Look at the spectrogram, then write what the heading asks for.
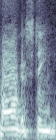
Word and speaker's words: Augustine: I going to do I call them both Augustine since that's the dictionary pronunciation of both but I just will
